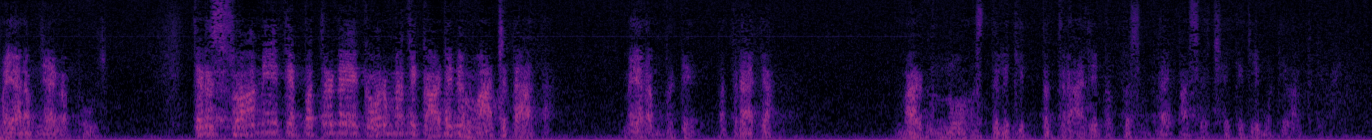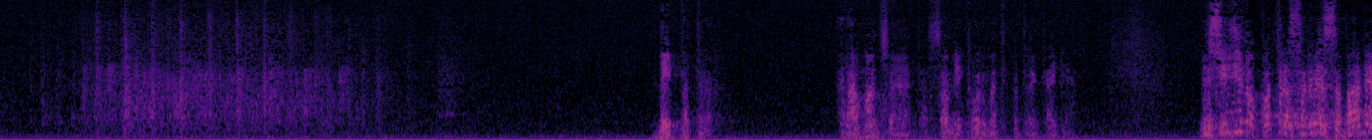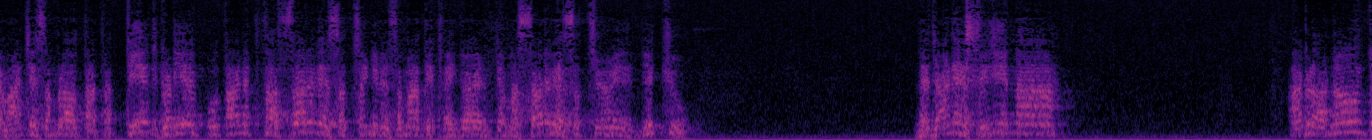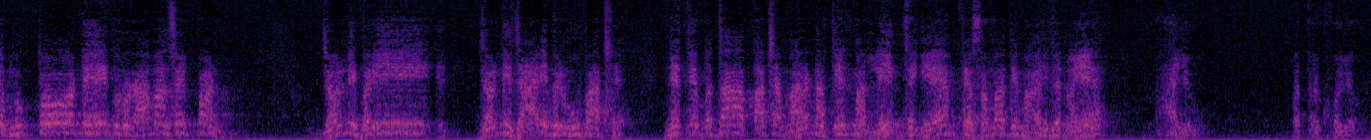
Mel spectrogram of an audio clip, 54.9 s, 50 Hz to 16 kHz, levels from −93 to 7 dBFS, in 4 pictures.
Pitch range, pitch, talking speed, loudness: 200-235 Hz, 230 Hz, 80 wpm, -46 LUFS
